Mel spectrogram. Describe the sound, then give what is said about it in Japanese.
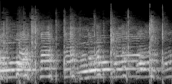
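Applause with a series of sharp, irregular hand claps, heard over a steady, tonal voice-like sound that runs underneath for the whole stretch. “わあ、拍手ありがとうございます。”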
